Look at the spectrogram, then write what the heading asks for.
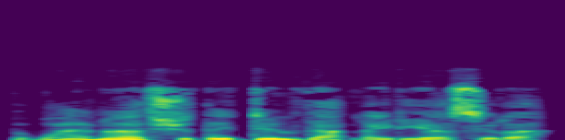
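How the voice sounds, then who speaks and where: Guarded, husky-voiced English gentleman. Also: lowish voice, expressive, moderate pace, no echo, studio quality. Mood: wary, defensive. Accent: educated English. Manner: polite, guarded, wryly self-deprecating. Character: educated, defensive English gentleman, weary secret lover. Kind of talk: British radio drama acting.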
